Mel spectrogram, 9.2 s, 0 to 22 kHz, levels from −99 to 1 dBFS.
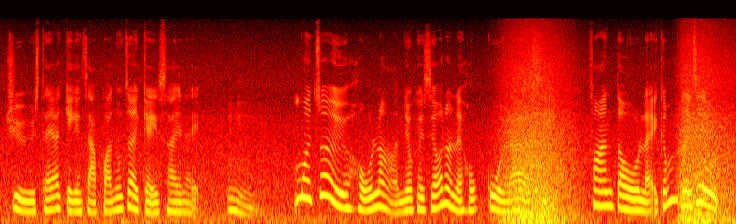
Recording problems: wind noise on the microphone; heavy; 6 dB below the speech

